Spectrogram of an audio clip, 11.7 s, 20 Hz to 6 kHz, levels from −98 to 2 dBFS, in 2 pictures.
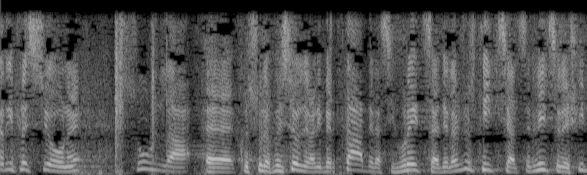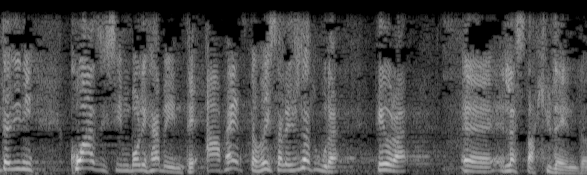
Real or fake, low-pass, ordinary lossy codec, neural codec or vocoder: real; 5.4 kHz; none; none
